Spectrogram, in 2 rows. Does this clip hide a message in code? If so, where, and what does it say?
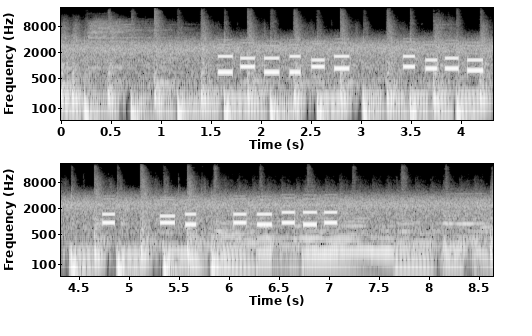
Yes: DTMF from 1.6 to 7.1 s, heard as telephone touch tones, dialled by hand, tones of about 140 ms, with phone line noise. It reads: A#3A0C D895 # 09 #9DCD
